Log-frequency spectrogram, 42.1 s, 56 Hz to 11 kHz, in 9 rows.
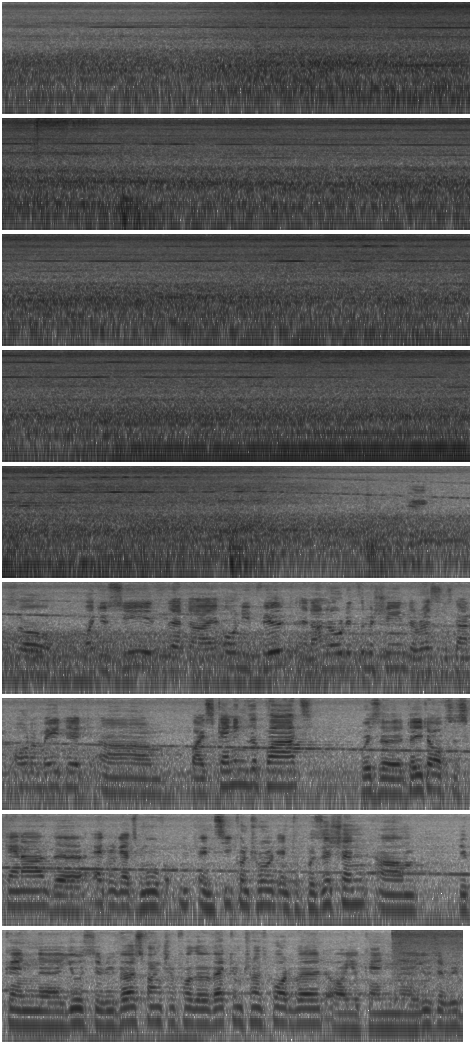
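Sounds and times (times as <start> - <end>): sanding machine running: 0.0 - 29.8.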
